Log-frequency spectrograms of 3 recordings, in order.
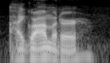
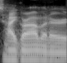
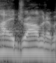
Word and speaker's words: hygrometer: I think his hygrometer is probably not calibrated. – It's probably I'm guessing it's an analog hydrometer, which is... – Hydrometer or hygrometer? – I call it a hydrometer, but it's spelled hygrometer.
